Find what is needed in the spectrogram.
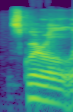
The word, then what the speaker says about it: squirrel: Like they were saying squirrel like how say like a British person or like a non-American person would say it, but they were saying it with two syllables. And I realized that in an American dialect, it's usually one syllable.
